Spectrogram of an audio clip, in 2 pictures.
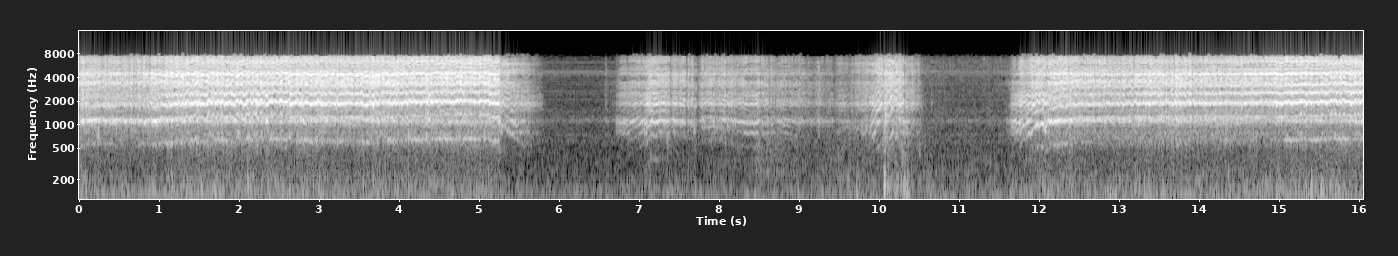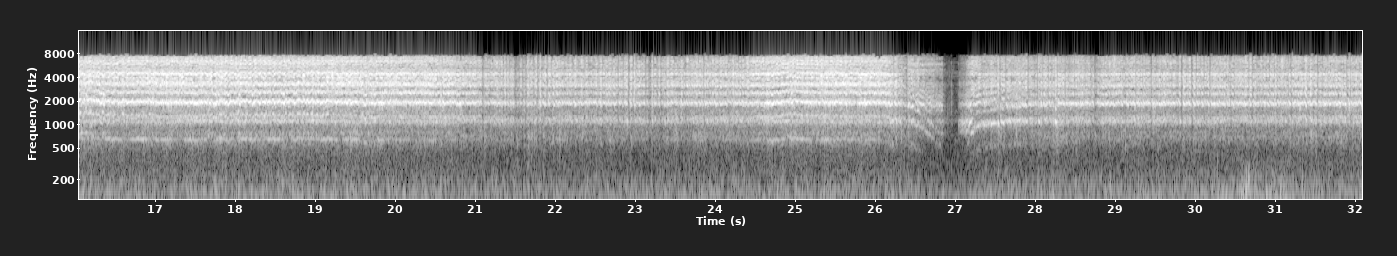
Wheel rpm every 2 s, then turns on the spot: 150, 150, 110, 40, 50, 20, 140, 170, 160, 160, 170, 170, 160, 100, 160, 170.
none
